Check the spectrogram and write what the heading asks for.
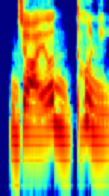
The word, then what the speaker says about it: জয়ধ্বনি: তুমি দেখো আমরা কিন্তু এই যে ধটা আছে আমাদের, সেই ধটাকে কিন্তু ধয়ের সাথে, যে ধ তো একটা ব্যঞ্জন বর্ণ, ধ তুমি যখন উচ্চারণ করছো এই ধটার সাথে কি আছে? অ। এই অটাকে কিন্তু তুমি অ রাখতেছো না, অধ্যাপকের মতো করে ফেলতেছো। এই অটাকে তুমি কি করে ফেলতেছো? ও এর মতো উচ্চারণ করে ফেলতেছো, সংবৃত উচ্চারণ করে ফেলতেছো।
